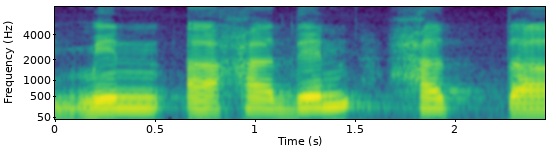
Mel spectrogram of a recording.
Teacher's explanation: تنوین تھی، تنوین کے بعد بھی حا آ گیا تو ہم غنہ نہیں کریں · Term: اظہار حلقی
